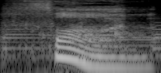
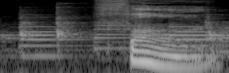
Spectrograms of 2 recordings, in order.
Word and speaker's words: fawn: Then we have fawn. Fawn. Remember the AU makes the ah sound.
